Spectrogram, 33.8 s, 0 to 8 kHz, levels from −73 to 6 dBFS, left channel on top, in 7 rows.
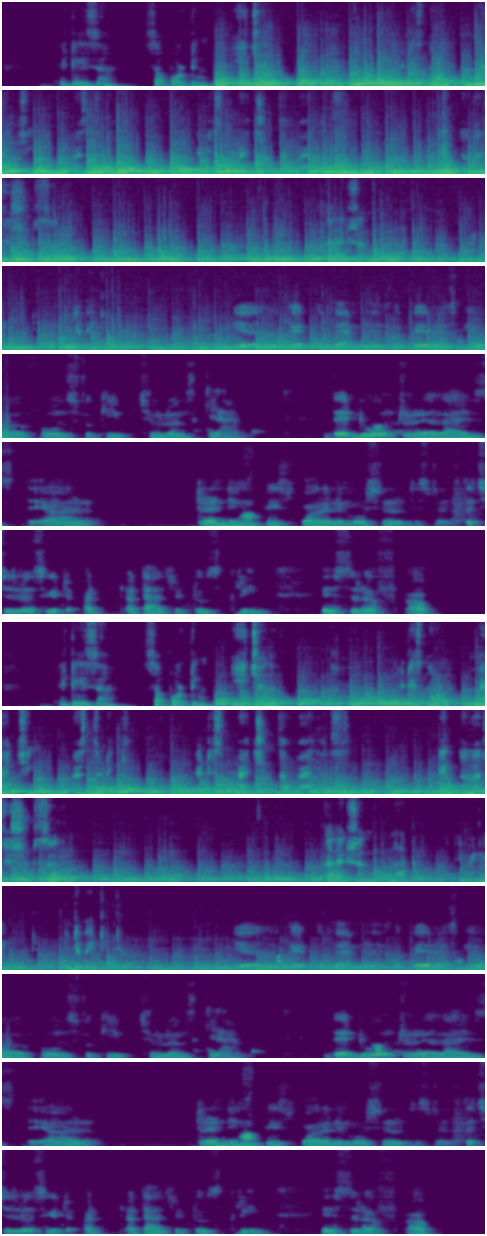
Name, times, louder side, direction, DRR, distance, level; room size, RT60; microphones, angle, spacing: voice 1, 0.6-1.2 1.4-2.9 3.4-3.5 3.9-6.1 6.7-8.3 9.2-10.4 12.7-13.8 14.2-14.6 15.1-15.7 21.8-21.9 23.0-23.1 26.5-26.7, right 4 dB, 55° right, 0.8 m, -29 dB
sound 1, 2.1-19.4, left 4 dB, 70° left, 0.5 m, -22 dB
voice 2, 16.8-21.7 22.5-25.1 26.1-29.9 30.2-31.9 32.2-33.2, left 1 dB, 20° left, 0.6 m, -29 dB
3.4 x 2.1 x 3.1 m
head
